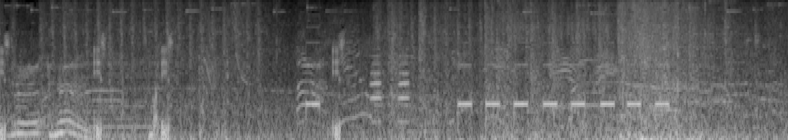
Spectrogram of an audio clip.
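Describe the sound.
Gunfire with explosive ammo in a modded video game: rapid bursts of shots and blasts mixed with game effects, including a run of short, evenly spaced beeps. People talk over the action.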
